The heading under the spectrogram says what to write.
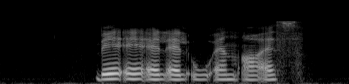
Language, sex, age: Norwegian, female, 30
